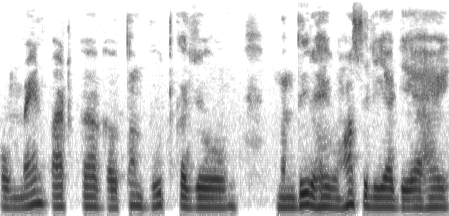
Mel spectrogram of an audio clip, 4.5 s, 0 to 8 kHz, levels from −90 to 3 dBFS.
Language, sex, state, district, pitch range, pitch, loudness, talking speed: Hindi, male, Chhattisgarh, Balrampur, 130-145 Hz, 135 Hz, -18 LUFS, 200 wpm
